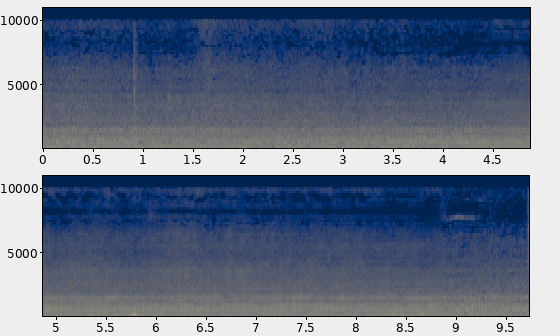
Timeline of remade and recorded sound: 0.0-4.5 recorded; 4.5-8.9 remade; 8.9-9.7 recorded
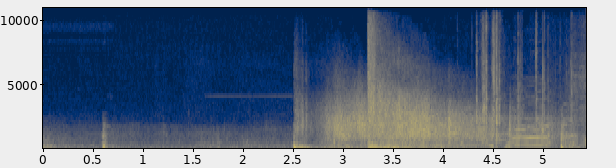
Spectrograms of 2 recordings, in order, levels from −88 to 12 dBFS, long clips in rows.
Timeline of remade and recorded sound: 0.0-0.7 remade; 0.7-5.4 recorded

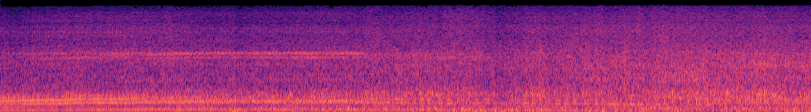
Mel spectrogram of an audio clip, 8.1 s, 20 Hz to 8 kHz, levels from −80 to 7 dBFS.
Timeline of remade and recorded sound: 0.0-0.6 recorded; 0.6-5.5 remade; 5.5-8.1 recorded

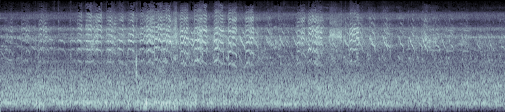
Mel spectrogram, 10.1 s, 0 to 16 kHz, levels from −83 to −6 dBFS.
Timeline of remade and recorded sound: 0.0-10.1 recorded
